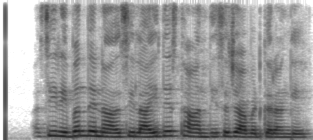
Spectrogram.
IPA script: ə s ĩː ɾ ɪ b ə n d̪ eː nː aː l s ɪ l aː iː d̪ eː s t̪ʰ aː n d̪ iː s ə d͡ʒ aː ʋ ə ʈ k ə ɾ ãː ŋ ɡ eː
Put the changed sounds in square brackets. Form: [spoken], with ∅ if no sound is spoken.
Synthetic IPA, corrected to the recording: ə s ĩː ɾ ɪ b ə n d̪ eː [n] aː l s ɪ l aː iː d̪ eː s t̪ʰ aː n d̪ iː s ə d͡ʒ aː ʋ ə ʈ k ə ɾ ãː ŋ ɡ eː

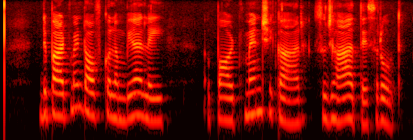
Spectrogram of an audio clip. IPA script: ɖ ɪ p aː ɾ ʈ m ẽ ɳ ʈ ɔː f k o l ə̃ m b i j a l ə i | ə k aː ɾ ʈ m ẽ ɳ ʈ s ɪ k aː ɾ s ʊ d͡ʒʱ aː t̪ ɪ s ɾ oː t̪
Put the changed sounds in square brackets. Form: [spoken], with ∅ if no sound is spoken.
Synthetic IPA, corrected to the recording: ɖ ɪ p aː ɾ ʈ m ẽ ɳ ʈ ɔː f k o l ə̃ m b i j a l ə i | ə [p] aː ɾ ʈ m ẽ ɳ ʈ [ʃ] ɪ k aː ɾ s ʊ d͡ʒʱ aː t̪ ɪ s ɾ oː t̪

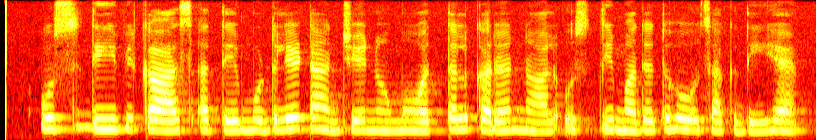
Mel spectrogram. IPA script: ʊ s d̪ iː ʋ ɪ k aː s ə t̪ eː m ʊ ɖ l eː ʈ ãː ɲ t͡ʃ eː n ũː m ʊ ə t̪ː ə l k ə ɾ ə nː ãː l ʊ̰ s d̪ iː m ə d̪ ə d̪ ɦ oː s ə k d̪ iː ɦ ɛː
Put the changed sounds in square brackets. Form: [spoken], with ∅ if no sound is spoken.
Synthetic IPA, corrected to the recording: ʊ s d̪ iː ʋ ɪ k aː s ə t̪ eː m ʊ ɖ l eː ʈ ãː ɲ t͡ʃ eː n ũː m ʊ ə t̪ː ə l k ə ɾ ə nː [aː] l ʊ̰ s d̪ iː m ə d̪ ə d̪ ɦ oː s ə k d̪ iː ɦ ɛː

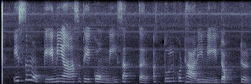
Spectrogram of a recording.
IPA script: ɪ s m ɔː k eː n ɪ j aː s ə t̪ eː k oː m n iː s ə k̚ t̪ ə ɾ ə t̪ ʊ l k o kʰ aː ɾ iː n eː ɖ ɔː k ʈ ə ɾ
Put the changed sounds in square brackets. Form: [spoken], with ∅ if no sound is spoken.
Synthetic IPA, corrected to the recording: ɪ s m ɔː k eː n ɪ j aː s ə t̪ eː k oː m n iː s ə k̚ t̪ ə ɾ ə t̪ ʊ l k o [ʈʰ] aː ɾ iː n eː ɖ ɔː k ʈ ə ɾ

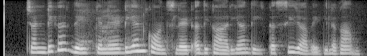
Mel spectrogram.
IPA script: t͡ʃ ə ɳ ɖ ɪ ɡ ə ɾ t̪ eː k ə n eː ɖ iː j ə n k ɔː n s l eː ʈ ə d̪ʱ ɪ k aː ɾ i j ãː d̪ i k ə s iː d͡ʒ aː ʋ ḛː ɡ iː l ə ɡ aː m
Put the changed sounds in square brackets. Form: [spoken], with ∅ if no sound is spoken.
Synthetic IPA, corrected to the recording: t͡ʃ ə ɳ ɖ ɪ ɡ ə ɾ [d̪] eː k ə n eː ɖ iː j ə n k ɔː n s l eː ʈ ə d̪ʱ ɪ k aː ɾ i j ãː d̪ [iː] k ə s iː d͡ʒ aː ʋ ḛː ɡ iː l ə ɡ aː m

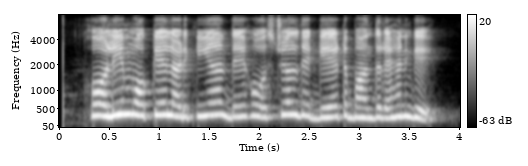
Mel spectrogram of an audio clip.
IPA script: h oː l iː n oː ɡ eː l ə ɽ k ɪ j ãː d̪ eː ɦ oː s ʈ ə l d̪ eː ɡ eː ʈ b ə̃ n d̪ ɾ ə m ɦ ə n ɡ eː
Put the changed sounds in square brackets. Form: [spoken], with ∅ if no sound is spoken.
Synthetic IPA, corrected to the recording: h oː l iː [m] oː [k] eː l ə ɽ k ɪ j ãː d̪ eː ɦ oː s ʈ ə l d̪ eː ɡ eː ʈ b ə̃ n d̪ ɾ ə [∅] ɦ ə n ɡ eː

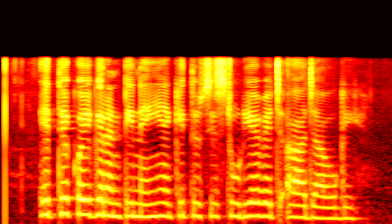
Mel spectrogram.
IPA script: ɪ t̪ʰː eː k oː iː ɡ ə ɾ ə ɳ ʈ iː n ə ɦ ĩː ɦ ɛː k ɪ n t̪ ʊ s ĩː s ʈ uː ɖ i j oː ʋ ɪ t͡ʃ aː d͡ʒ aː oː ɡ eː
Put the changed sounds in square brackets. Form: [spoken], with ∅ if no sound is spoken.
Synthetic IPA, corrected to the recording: ɪ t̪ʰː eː k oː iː ɡ ə ɾ ə ɳ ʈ iː n ə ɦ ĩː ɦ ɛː k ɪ [∅] t̪ ʊ s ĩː s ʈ uː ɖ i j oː ʋ ɪ t͡ʃ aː d͡ʒ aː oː ɡ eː

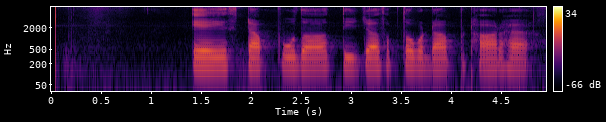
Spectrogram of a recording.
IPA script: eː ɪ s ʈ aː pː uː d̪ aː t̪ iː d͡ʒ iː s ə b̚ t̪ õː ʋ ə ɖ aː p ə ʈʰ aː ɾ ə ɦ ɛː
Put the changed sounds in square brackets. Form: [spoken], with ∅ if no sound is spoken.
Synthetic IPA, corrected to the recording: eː ɪ s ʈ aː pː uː d̪ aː t̪ iː d͡ʒ [aː] s ə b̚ t̪ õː ʋ ə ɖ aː p ə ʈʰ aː ɾ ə ɦ ɛː

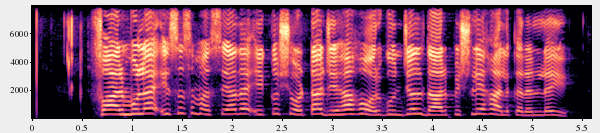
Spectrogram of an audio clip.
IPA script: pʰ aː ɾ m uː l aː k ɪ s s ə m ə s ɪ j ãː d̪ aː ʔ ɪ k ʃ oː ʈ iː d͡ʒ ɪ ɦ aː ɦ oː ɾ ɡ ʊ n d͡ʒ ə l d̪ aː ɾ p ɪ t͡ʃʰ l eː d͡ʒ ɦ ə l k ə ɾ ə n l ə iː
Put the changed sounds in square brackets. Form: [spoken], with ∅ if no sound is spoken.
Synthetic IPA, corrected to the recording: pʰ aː ɾ m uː l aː [ʔ] ɪ s s ə m ə s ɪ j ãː d̪ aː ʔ ɪ k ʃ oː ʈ [aː] d͡ʒ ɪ ɦ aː ɦ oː ɾ ɡ ʊ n d͡ʒ ə l d̪ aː ɾ p ɪ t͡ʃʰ l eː [∅] ɦ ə l k ə ɾ ə n l ə iː

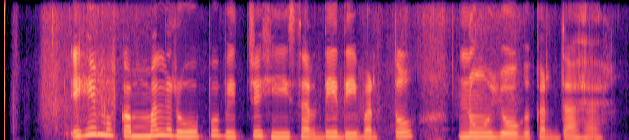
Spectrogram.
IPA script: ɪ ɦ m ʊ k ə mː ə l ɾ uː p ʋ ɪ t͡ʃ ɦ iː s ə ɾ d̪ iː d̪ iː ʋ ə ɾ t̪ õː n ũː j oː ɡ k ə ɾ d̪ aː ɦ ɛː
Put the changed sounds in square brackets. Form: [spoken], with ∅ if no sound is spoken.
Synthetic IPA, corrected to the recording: ɪ ɦ m ʊ k ə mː ə l ɾ uː p ʋ ɪ t͡ʃ ɦ iː s ə ɾ d̪ iː d̪ iː ʋ ə ɾ t̪ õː n ũː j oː ɡ k ə ɾ d̪ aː ɦ ɛː

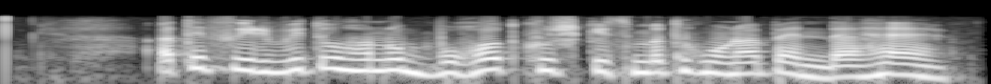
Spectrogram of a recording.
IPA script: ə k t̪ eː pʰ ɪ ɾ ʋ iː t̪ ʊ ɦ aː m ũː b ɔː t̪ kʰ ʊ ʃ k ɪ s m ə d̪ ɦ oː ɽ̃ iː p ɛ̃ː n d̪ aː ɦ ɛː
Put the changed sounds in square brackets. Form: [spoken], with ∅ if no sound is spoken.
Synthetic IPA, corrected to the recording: ə [∅] t̪ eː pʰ ɪ ɾ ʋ iː t̪ ʊ ɦ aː [n] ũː b ɔː t̪ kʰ ʊ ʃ k ɪ s m ə [t̪] ɦ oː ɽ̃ [aː] p ɛ̃ː n d̪ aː ɦ ɛː

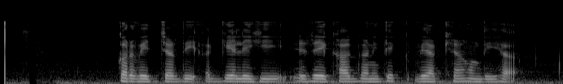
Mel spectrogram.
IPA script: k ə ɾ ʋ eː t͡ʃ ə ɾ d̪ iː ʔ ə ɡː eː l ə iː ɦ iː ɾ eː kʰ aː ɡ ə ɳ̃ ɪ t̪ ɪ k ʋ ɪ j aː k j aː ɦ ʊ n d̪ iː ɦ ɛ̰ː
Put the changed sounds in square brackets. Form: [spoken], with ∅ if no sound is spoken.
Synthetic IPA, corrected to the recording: k ə ɾ ʋ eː t͡ʃ ə ɾ d̪ iː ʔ ə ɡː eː l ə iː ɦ iː ɾ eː kʰ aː ɡ ə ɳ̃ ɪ t̪ ɪ k ʋ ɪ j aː [kʰ] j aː ɦ ʊ n d̪ iː ɦ ɛ̰ː

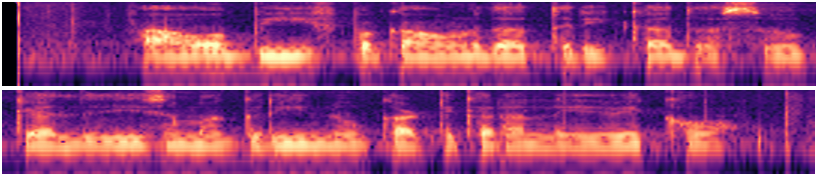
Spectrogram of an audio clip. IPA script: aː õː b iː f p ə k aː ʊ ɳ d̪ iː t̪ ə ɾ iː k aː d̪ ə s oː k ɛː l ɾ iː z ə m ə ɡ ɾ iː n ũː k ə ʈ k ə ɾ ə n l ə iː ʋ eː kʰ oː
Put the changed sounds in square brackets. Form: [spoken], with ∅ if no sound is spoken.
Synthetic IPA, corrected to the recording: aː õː b iː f p ə k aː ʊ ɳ d̪ [aː] t̪ ə ɾ iː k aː d̪ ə s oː k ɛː l ɾ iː [s] ə m ə ɡ ɾ iː n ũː k ə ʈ k ə ɾ ə n l ə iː ʋ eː kʰ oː

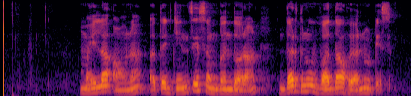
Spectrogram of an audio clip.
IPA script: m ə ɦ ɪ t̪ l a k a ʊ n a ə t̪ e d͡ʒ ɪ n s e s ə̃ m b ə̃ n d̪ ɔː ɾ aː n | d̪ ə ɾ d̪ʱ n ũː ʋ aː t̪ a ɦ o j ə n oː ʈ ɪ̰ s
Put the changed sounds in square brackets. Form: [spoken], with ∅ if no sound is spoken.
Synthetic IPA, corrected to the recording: m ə ɦ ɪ [∅] l a [ʔ] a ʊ n a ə t̪ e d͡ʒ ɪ n s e s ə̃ m b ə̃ n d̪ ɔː ɾ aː n | d̪ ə ɾ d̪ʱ n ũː ʋ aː [d̪] a ɦ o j [a] n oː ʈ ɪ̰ s

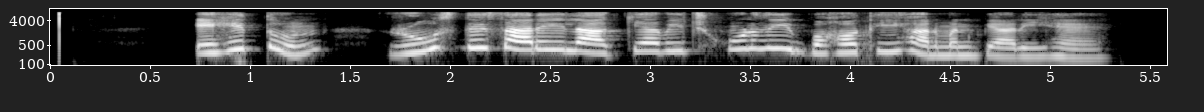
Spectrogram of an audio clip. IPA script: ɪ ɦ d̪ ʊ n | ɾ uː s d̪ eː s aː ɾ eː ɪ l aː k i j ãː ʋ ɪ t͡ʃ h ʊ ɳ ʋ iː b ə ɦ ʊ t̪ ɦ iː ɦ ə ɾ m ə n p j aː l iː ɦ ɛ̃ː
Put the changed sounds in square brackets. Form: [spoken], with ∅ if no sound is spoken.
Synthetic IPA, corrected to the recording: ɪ ɦ [t̪] ʊ n | ɾ uː s d̪ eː s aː ɾ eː ɪ l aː k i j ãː ʋ ɪ t͡ʃ h ʊ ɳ ʋ iː b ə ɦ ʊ t̪ ɦ iː ɦ ə ɾ m ə n p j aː [ɾ] iː ɦ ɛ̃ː

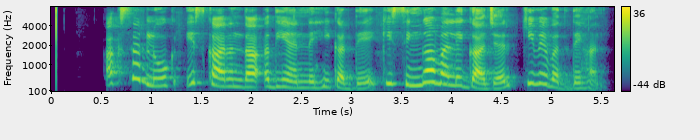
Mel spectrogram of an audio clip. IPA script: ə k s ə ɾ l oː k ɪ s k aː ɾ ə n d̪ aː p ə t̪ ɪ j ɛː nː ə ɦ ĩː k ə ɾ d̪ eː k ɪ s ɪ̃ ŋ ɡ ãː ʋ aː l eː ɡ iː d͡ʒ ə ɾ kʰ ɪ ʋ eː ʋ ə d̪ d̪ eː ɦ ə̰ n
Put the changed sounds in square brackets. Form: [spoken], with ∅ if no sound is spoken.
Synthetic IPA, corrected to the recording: ə k s ə ɾ l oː k ɪ s k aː ɾ ə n d̪ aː [ʔ] ə [d̪] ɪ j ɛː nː ə ɦ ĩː k ə ɾ d̪ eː k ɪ s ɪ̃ ŋ ɡ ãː ʋ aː l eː ɡ [aː] d͡ʒ ə ɾ [k] ɪ ʋ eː ʋ ə d̪ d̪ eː ɦ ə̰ n

